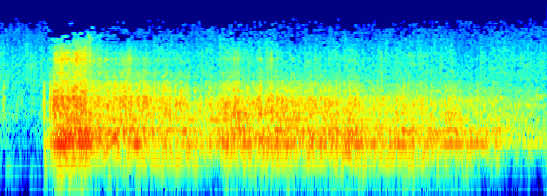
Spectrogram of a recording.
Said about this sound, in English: If those explosions are what I think they are, we'll be sinking any minute, and we won't be able to do a thing to save ourselves. Yeah, that was a bad one, lad. Rocked the whole ship.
